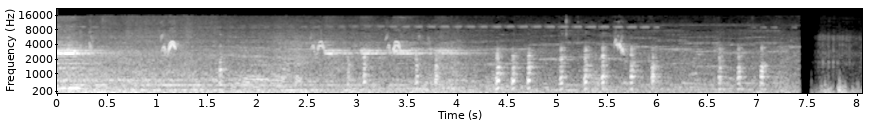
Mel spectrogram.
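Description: Aseel chickens clucking: short calls scattered through, coming in a quicker run of short notes in the second half. A held horn note dies away right at the start, and the sound cuts off shortly before the end.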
